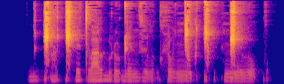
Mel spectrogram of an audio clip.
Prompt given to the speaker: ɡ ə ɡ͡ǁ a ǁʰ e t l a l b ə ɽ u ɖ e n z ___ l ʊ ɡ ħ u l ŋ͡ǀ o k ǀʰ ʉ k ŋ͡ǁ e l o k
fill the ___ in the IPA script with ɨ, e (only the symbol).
ɨ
